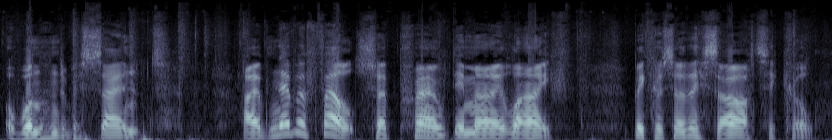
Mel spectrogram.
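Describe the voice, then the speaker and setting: With lively intonation and a measured pace, a congested man makes a rambling, combative vlog with sardonic asides. He was born in Zambia and lives in England. His phone or camera recording is dry but set too loud, so it distorts and clips.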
